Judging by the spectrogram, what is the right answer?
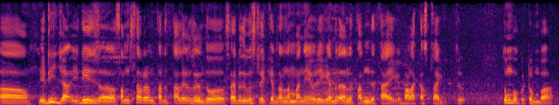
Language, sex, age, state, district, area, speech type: Kannada, male, 45-60, Karnataka, Dakshina Kannada, rural, spontaneous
